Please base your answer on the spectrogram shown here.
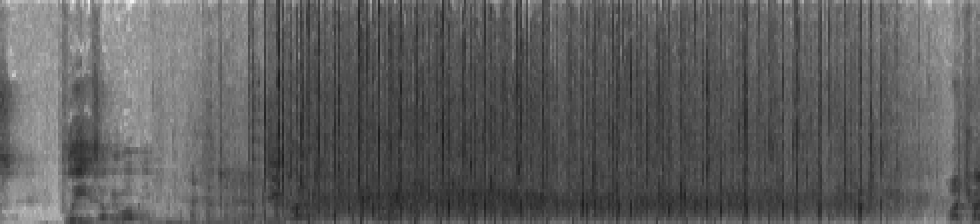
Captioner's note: applause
